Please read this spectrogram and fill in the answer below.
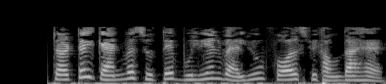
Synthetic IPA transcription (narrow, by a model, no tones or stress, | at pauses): ʈəːɾʈəlkɛːnʋəsʊt̪ːeːbʊlijənʋɛːljuːfʰɔːlsfɪkʰaːʊ̃nd̪aːɦɛː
